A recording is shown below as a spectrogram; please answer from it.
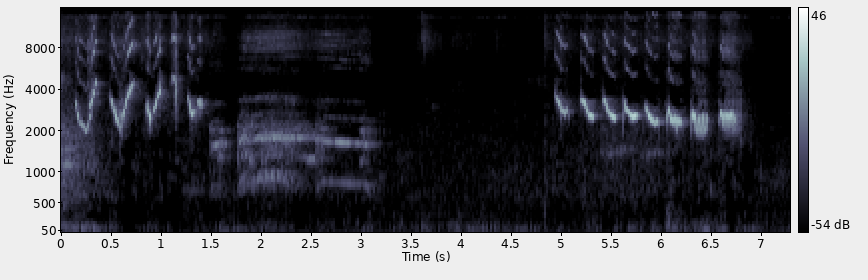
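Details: Green leafbird kept in a cage, its lively song meant to stir silent birds: quick swooping whistles, a sustained buzzy note, a gap, then a steady series of about eight descending slurred whistles.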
